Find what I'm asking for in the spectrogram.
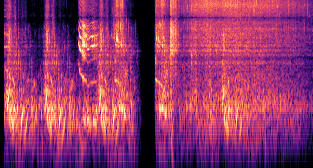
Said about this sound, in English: Slapped, grabbed you, took you down under the water.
